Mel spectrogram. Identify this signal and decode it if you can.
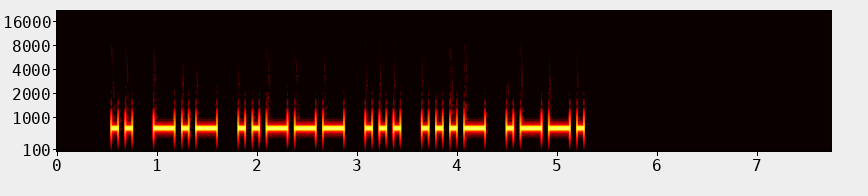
Morse code, heard as a keyed tone, about 17 wpm, 700 Hz. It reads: IK2SVP
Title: DXCC-100 Call Signs - 6 Characters - 17wpm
